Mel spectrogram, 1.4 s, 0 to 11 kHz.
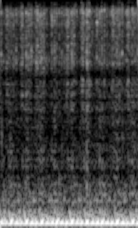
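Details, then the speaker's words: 1967 GMC C1500 half-ton with factory big-block 305 V6 gasoline engine, running after sitting 20 years, exhaust note at low lumpy idle with steady beat and odd uneven pulse; slight misfire, owner thinks it needs a tune-up. "exhaust here little bit of a Miss I think sure needs to tune up sitting for 20 years"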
